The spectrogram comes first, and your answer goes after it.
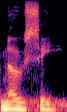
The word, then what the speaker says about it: Noc: One beluga named Nock, pronounced no-see, famously caused a diver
